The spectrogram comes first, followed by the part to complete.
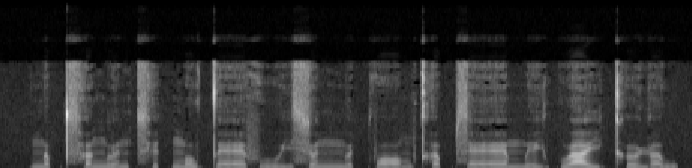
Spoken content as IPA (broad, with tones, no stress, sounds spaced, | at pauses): n̪ ɐ˧ p̚ t͡sʰ ɐ˧ ŋ l ɵ˨˥ n t͡sʰ ɪ˥ k̚ m o˥ w t̪ ɛː˨˥ f uː˨ j s ɵ˥ n n̪ ɵ˧ t̚ f ɔː˧ m kʰ ɐ˥ p̚ s ɛː˨˥ m e˨˥ j kʷ aː˥ j kʰ ɵ˧ ɥ ɐ˨ w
